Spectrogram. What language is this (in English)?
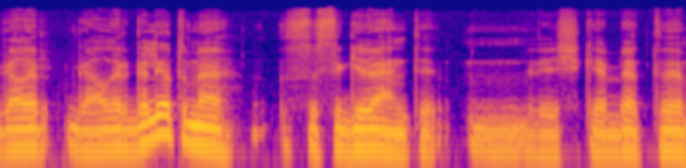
Lithuanian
